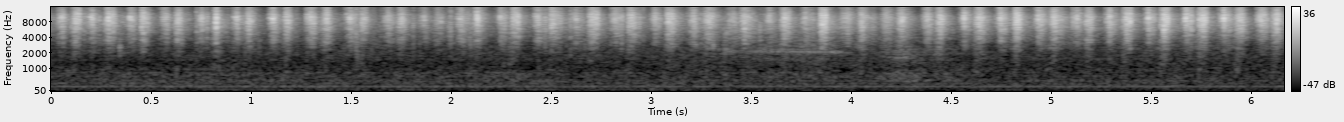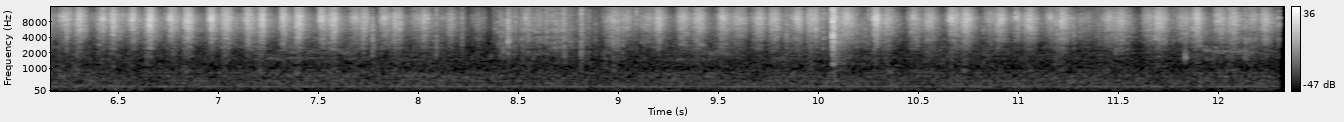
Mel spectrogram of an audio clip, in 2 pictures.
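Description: Dry rib rub being shaken from a plastic shaker bottle: a fast, even rattle of the spice granules that eases off after about eight seconds, followed by a few single clicks.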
